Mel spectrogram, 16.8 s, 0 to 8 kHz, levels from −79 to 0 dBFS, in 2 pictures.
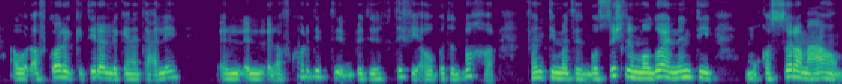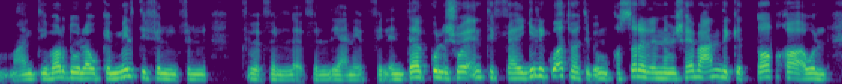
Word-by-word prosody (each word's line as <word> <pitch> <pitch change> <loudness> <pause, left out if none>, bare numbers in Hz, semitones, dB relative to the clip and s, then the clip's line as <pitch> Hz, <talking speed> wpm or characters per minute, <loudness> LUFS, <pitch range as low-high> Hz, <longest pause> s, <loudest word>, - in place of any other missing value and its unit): أو 140 -1 +2
الأفكار 165 +8 +1
الكتيرة 170 0 -1
اللي 140 -2 +1
كانت 130 -1 -4
عليه، 150 +8 -2 0.4
ال 135 0 +1
ال 135 0 0
الأفكار 160 +8 -7
دي 180 0 -2
بت 175 0 -12
بتختفي 135 +7 -5
أو 125 -1 -2
بتتبخر، 140 - -6 0.3
فأنتِ 160 +1 -1
ما 145 -1 +5
ت 140 -1 -5
تبصيش 145 +11 0
للموضوع 170 +1 +5
إن 160 +1 +3
أنتِ 180 0 +2 0.5
مقصرة 145 +6 +1
معاهم، 145 -1 +1
ما 120 - -5
أنتِ 135 +1 -1
برضه 155 +1 +3
لو 145 -1 +3
كملتِ 165 +6 +2
في 145 -1 -2
ال 130 -2 +1
في - - -8
ال 125 -1 -1 0.3
في 130 -2 -4
في 130 0 -5
ال 120 -1 -4
في 115 - -8
ال 120 +1 -3
يعني 120 0 -3
في 120 - -7
الإنتاج 130 +7 +3
كُلّ 170 -1 +3
شوية 165 +2 +2
أنتِ، 175 0 -3
فهييجي 150 +2 0
لكِ 210 -2 0
وقت 200 -2 +3
وهتبقي 155 -2 -1
مقصرة، 145 +6 +1
لإن 150 -2 +2
مش 145 +3 0
هيبقى 175 -2 +3
عندِك 175 -4 -1
الطاقة، 160 +2 +1
أو 140 +1 +3
ال 130 -2 -1
145 Hz, 195 wpm, -23 LUFS, 135-170 Hz, 0.5 s, ما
